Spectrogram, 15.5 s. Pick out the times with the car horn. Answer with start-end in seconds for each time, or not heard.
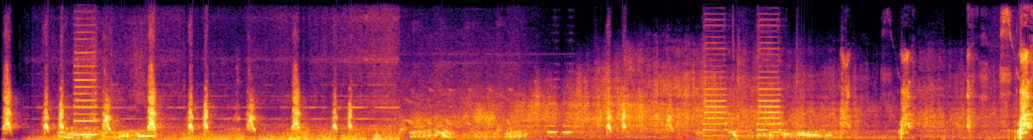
1.1-1.6, 7.8-8.6, 10.5-11.8.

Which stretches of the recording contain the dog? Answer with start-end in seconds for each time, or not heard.
0.0-5.3, 9.1-15.4.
